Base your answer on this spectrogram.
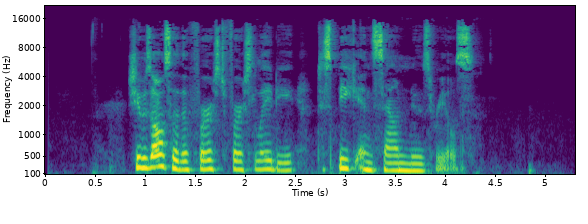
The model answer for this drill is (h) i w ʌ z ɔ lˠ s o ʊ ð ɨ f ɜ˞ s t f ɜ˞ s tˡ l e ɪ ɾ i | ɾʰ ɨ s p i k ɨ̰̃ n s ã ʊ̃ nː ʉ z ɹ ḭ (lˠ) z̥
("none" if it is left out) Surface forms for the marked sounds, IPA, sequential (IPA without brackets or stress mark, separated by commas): ʃ, lˠ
